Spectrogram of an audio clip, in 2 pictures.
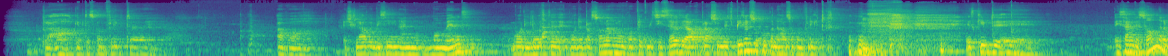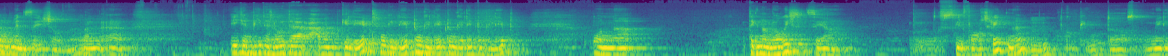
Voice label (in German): spanisch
